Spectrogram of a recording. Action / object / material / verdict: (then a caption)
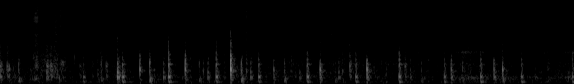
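tap / plastic game console casing / plastic / none. Fingertips tap and scratch the ridged casing of a black, hollow plastic video game console held up in the air. About eighteen quiet, dry, hollow taps with a mid-pitched knock fall in an uneven patter, with soft scratching between them.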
